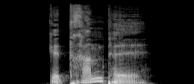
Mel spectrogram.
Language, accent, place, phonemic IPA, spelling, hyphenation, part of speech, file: German, Germany, Berlin, /ɡəˈtʁampl̩/, Getrampel, Ge‧tram‧pel, noun, De-Getrampel.ogg
- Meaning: tramping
